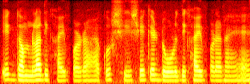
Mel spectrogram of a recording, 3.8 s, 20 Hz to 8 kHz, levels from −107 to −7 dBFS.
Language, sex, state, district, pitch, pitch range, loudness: Hindi, female, Uttar Pradesh, Lalitpur, 165 Hz, 155-175 Hz, -22 LUFS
